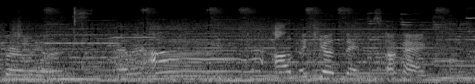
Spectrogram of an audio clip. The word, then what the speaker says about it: Berlioz: It's Berlioz.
